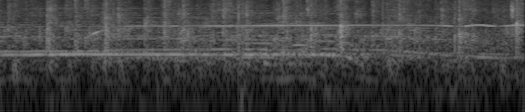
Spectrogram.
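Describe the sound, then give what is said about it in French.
An audience claps steadily in a dense, continuous patter of many hands, with a faint sustained tone running underneath throughout. “Hey, applaudissez”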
